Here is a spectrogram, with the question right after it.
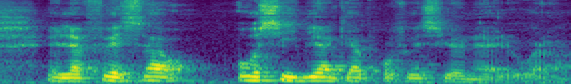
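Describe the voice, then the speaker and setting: Somewhat breathy, a man speaks at a moderate pace with ordinary pitch variation. Audible room echo surrounds him. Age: 90s. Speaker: painter. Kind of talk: interview. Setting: at home. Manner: halting.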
